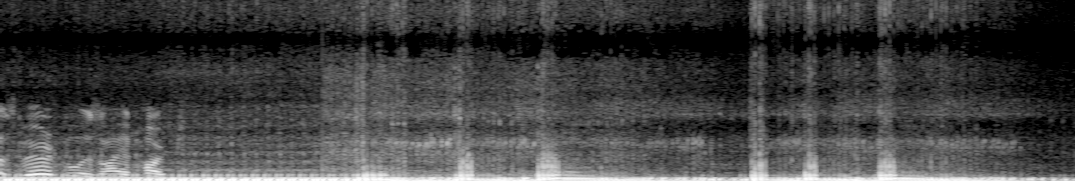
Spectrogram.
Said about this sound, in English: But this is how it sounds.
